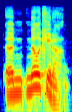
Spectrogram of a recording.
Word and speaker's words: Ntilikina: This is an easy name to say according to Basketball Reference. Okay, just work with me here. Ntilikina. You got it. Ntilikina.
